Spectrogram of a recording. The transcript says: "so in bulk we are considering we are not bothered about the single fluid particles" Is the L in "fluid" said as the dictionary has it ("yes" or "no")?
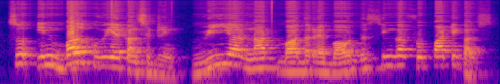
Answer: no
